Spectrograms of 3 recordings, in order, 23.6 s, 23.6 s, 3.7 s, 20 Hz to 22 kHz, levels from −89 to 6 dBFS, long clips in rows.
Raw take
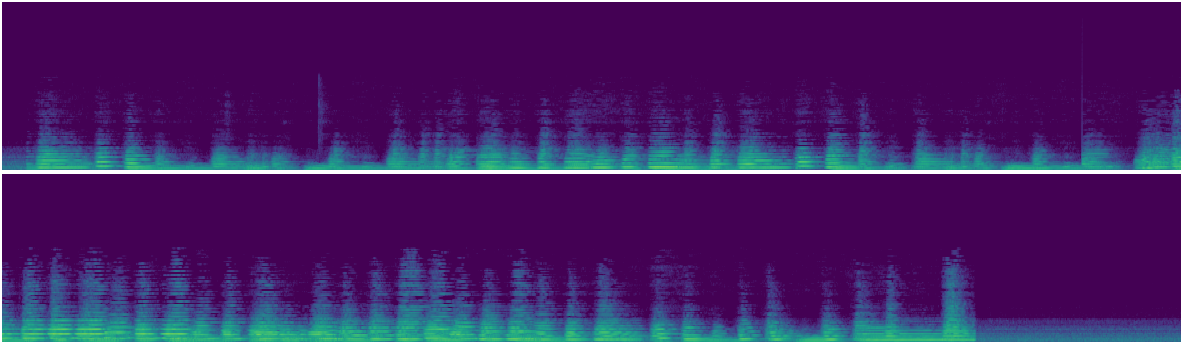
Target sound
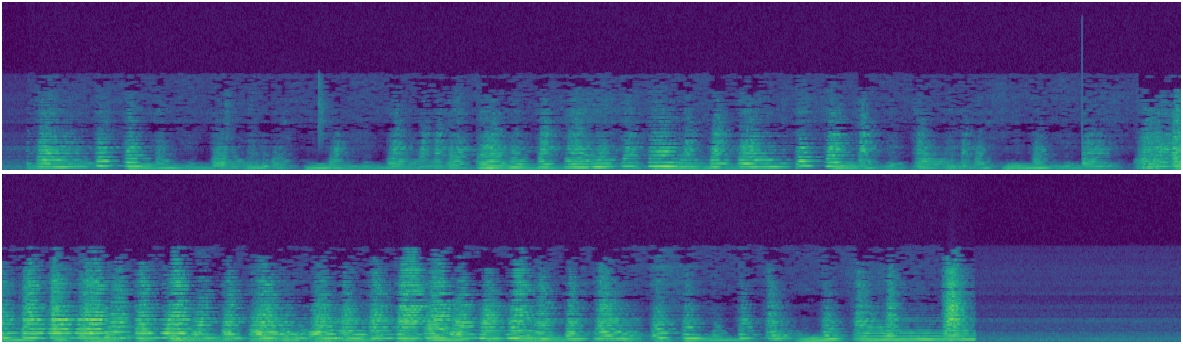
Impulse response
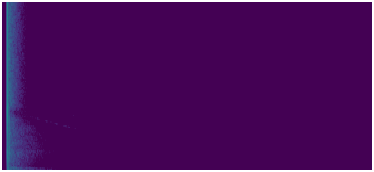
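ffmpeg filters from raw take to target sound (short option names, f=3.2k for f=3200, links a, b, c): -af "afreqshift=67,flanger=delay=3:depth=5.3:regen=46:speed=0.46:shape=triangular,aexciter=amount=11.5:drive=3.3:freq=2.8k,volume=7dB"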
